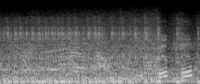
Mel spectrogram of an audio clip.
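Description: Steady low hum of street traffic with vehicle engines running, and a man's voice starting near the end.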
